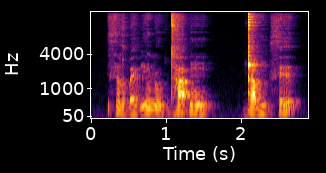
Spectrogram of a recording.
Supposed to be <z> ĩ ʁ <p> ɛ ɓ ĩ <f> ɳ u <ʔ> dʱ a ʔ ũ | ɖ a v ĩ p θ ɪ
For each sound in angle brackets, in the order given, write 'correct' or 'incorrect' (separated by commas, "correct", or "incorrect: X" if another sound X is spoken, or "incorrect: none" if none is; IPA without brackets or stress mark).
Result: incorrect: θ, incorrect: ɓ, incorrect: v, correct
